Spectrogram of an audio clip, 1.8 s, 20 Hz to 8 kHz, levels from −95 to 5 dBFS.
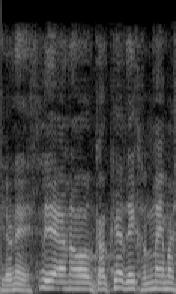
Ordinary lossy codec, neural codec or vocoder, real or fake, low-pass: AAC, 48 kbps; codec, 16 kHz, 4 kbps, FunCodec, trained on Chinese and English, 50 frames a second; fake; 7.2 kHz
